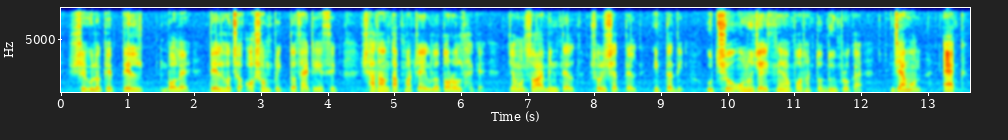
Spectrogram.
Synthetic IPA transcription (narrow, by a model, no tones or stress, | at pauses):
ʃeɡuloket̪el | bɔle | t̪elɦotːɕʰeʔɔʃɔmpɾik̚t̪ofɛʈiesiʈ | ʃad̪ʱaɾont̪apmat̪ːɾaeɡulot̪ɔɾolt̪ʰakḛ | d͡ʑɛmonsɔabint̪el | ʃoɾiʃat̪ːel | it̪ːad̪ḭ | ut̪ʃoonud͡ʑaisneɦopɔd̪ʱaɾt̪ʰod̪ujpɾoka̰ɾ | d͡ʑɛmon | ɛk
